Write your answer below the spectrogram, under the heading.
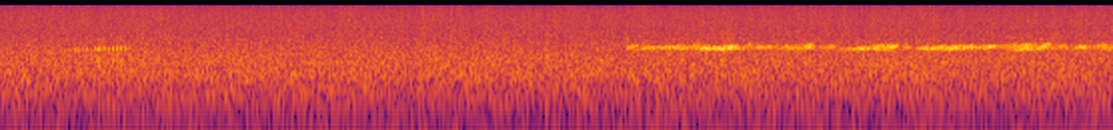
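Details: In a forest by a river, a frog gives one brief high trill, then a long, continuous, rattling trill that swells and wavers for several seconds over a constant rush of running water.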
